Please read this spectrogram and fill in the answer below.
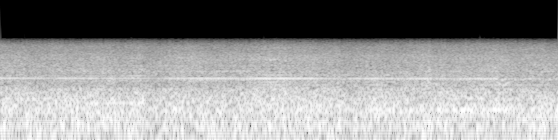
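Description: Steady rumble and wash of a ferry under way, heard from on board, with a thin steady whine that fades near the end.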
